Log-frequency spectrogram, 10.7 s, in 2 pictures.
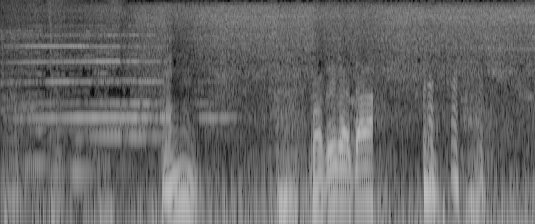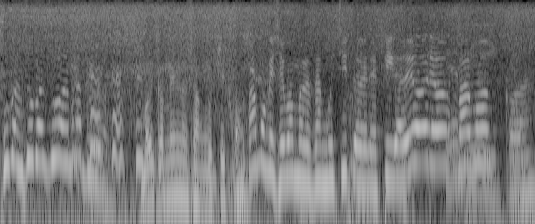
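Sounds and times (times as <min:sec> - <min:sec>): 
steam locomotive whistle: 0:00.0 - 0:07.7
hissing steam of a steam locomotive starting up: 0:00.0 - 0:10.6
speech: 0:01.6 - 0:02.2, 0:03.1 - 0:10.6
laughter: 0:03.2 - 0:10.4.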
